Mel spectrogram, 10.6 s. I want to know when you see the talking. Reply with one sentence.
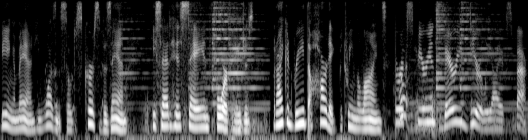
The talking can be heard from 0.0 to 10.5 s.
